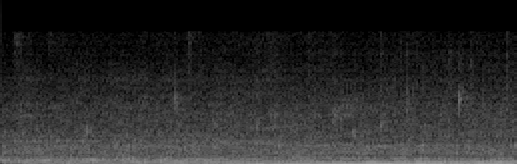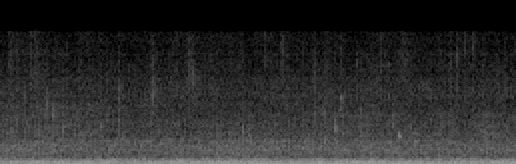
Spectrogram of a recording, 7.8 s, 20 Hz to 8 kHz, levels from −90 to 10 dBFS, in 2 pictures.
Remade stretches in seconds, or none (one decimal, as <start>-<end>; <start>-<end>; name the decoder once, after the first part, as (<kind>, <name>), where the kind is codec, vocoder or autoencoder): 0.0-7.8 (codec, DAC)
